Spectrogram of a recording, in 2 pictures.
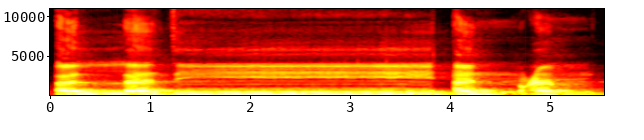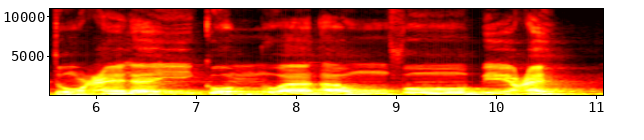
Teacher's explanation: Wa aufu bi'ahdi panjang nggih 6 harokat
